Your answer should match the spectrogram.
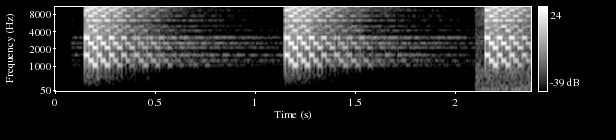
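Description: Electronic chime sound effect marking a countdown, struck twice a second apart, each bright ringing tone fading away before the next.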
